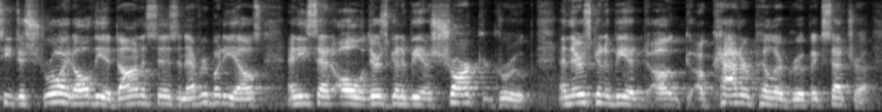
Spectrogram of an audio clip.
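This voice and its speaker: A man hosting a group voice call, speaking calmly and deliberately, often repeating himself to keep order. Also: high voice, roomy sound. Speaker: host of a voice chat session.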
